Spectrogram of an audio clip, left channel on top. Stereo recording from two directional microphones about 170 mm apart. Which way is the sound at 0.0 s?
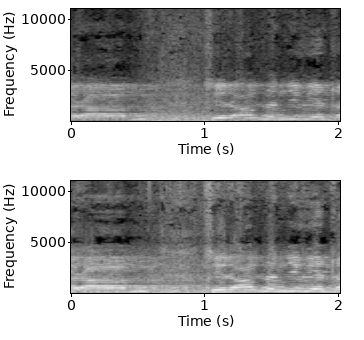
35° right (ahead or behind).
